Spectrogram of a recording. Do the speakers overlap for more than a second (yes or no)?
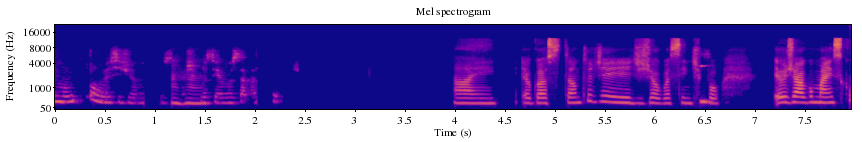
no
